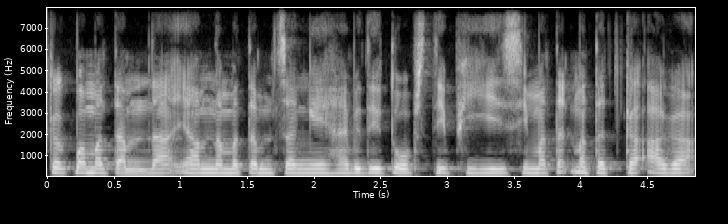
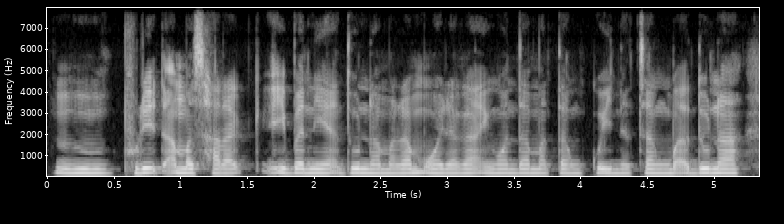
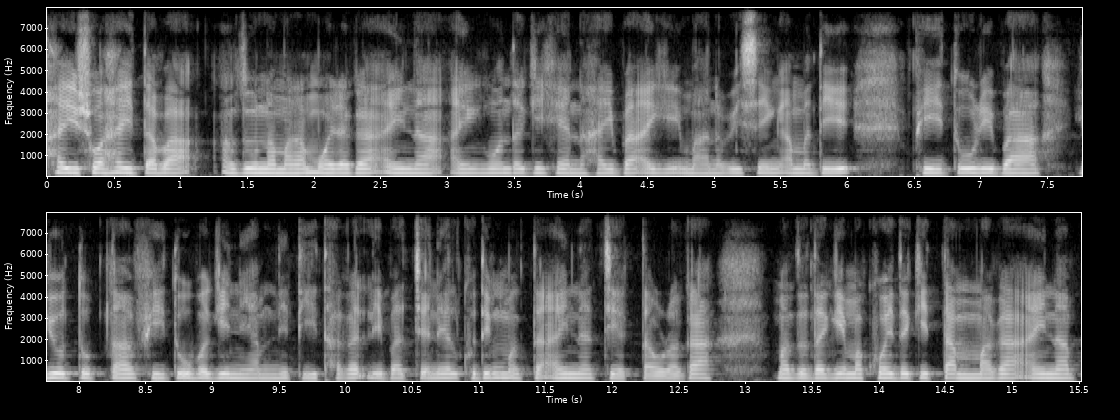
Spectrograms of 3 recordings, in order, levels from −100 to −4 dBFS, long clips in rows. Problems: background sounds at intervals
